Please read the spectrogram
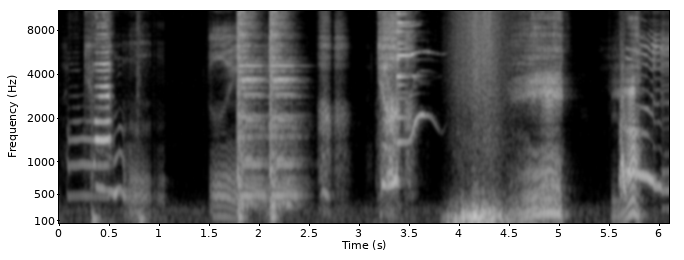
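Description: Cartoon characters making short, wordless squeaky cries that swoop up and down in pitch, with a noisy burst lasting about a second, about four seconds in.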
